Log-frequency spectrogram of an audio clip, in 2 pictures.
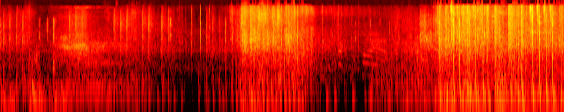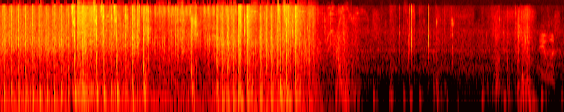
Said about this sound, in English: I'll let those guys shoot at each other for a minute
